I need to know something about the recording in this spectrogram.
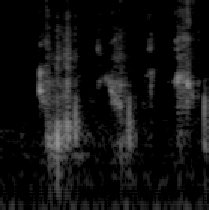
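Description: Close-up chewing of a mouthful of crunchy food, a run of irregular crunches and wet mouth sounds starting about half a second in.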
